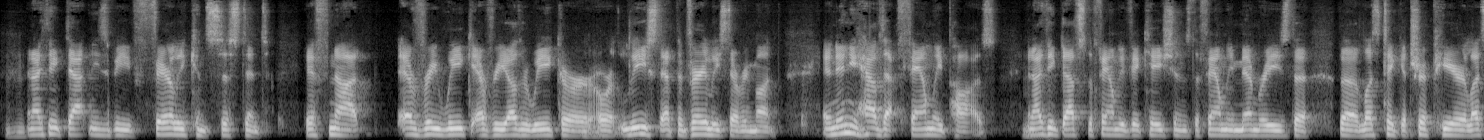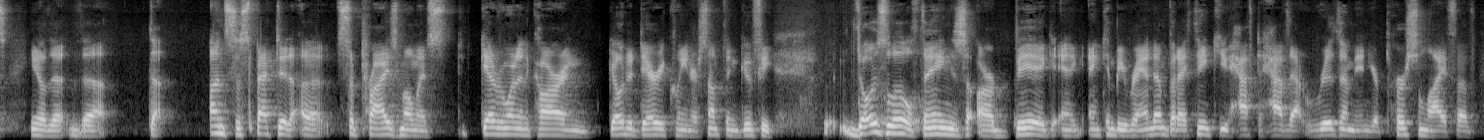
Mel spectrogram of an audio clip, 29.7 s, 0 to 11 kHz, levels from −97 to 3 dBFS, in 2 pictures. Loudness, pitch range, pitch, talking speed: -20 LUFS, 125-140 Hz, 135 Hz, 195 wpm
